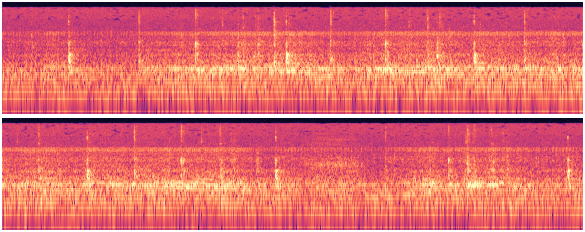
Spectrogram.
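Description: Sailrite Leatherwork walking foot sewing machine stitching slowly through upholstery leather. Its motor hums steadily, with a tick at each stitch in slow, even succession.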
